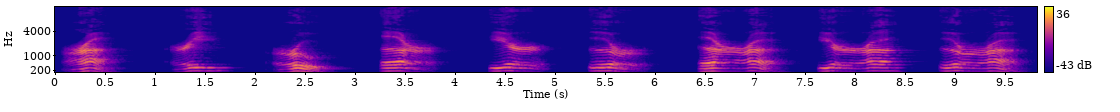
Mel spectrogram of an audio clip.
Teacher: Ayn harfi boğazın orta kısmının sıkılmasıyla çıkar.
